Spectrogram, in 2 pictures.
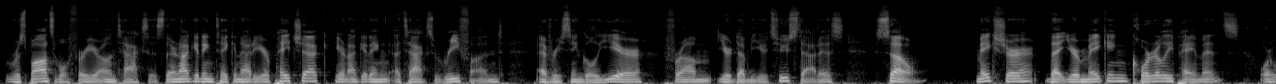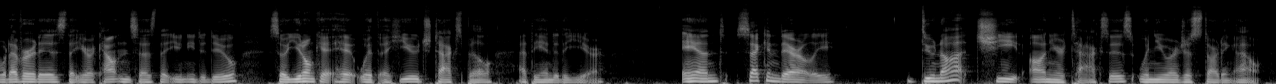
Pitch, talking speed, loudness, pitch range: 115 Hz, 185 wpm, -27 LUFS, 105-125 Hz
